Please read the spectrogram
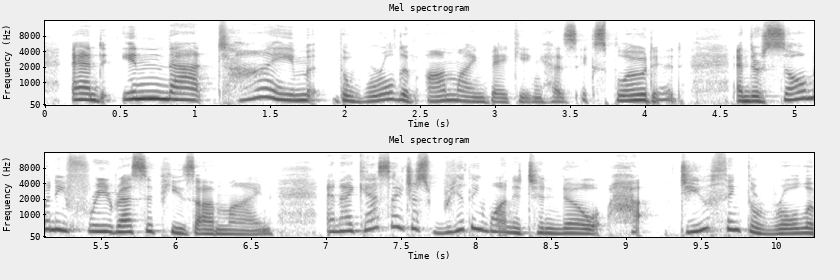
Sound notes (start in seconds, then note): none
